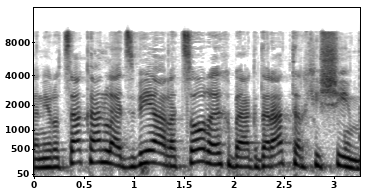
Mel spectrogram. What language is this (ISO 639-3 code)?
heb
